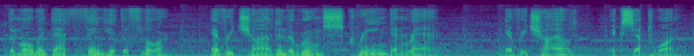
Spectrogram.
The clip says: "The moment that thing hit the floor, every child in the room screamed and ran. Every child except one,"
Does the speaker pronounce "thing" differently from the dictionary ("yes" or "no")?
no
